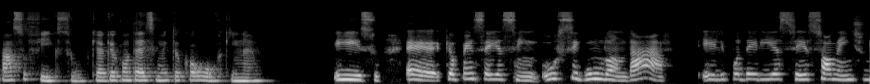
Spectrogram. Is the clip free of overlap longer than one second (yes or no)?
yes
